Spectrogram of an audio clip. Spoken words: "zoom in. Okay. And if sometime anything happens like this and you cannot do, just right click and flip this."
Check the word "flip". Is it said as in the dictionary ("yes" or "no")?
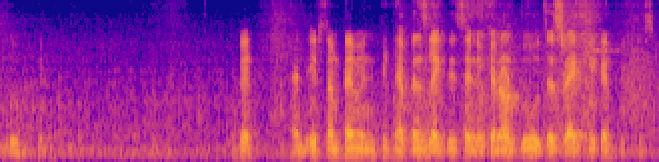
no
